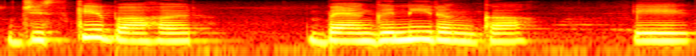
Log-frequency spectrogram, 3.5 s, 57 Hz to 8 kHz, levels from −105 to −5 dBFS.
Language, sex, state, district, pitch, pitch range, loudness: Hindi, female, Chandigarh, Chandigarh, 220 Hz, 215-230 Hz, -15 LUFS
